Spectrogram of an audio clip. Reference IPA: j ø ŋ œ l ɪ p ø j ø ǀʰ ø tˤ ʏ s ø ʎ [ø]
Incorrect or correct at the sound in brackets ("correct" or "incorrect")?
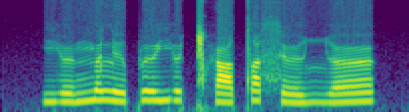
incorrect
